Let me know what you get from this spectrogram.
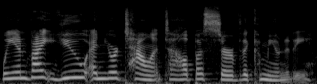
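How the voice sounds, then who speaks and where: Smooth, high-voiced woman reading a promo. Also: fairly quick, a bit bright. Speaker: theater company spokeswoman. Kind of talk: scripted promotional announcement.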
